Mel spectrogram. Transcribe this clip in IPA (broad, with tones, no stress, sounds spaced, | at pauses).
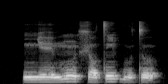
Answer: ɲ eː˨ m ũ˦˨ ʃ ɔ˨ t ĩ˦ ɓ u˨ t ʊ˨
